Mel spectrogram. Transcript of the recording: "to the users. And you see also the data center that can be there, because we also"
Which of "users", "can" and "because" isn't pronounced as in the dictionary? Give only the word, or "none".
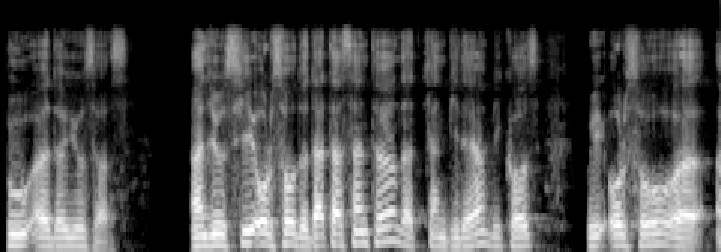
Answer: none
